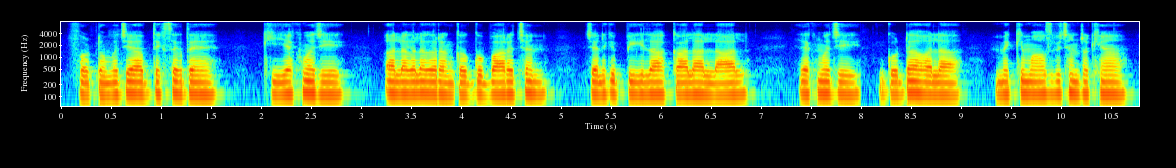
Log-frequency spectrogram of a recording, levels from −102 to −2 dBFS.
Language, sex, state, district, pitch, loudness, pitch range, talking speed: Garhwali, male, Uttarakhand, Uttarkashi, 115 Hz, -25 LUFS, 115-120 Hz, 155 wpm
